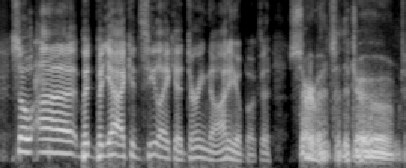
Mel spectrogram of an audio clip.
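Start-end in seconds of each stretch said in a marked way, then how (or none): 3.4-5.4 mock ominous echoing voice of doom, lower. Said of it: "an echoing voice of doom".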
